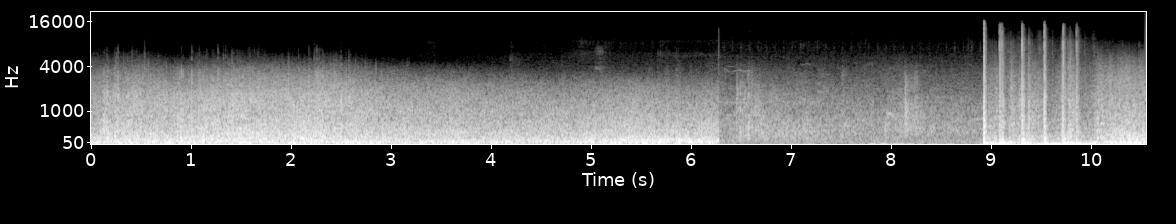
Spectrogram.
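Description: Dynamite blasts on a rocky hillside. A loud, low rumble runs for about six seconds, drops to a quieter lull, then comes a quick volley of about six sharp bangs near the end.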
